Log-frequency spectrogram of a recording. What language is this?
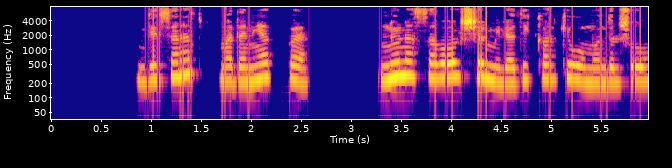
Pashto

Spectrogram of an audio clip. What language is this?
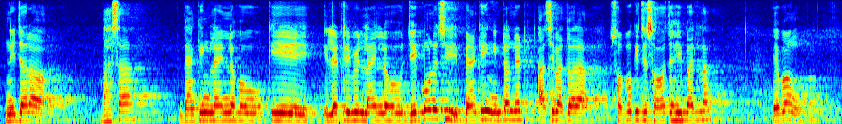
Odia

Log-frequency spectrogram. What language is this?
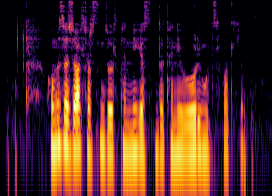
Mongolian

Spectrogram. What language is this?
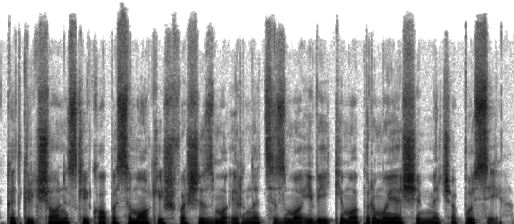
Lithuanian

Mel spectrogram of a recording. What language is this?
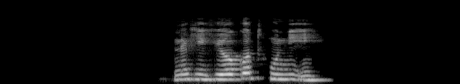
Yaqui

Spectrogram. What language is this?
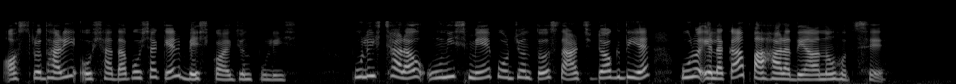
Bangla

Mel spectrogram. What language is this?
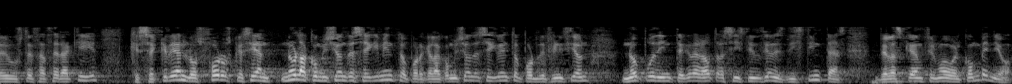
Spanish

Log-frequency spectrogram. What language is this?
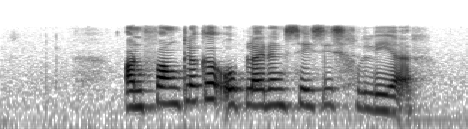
Afrikaans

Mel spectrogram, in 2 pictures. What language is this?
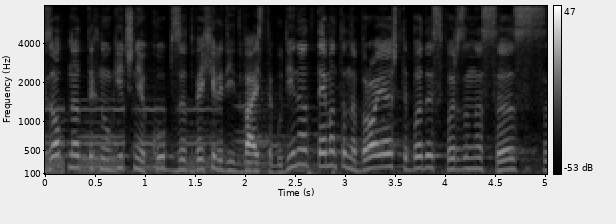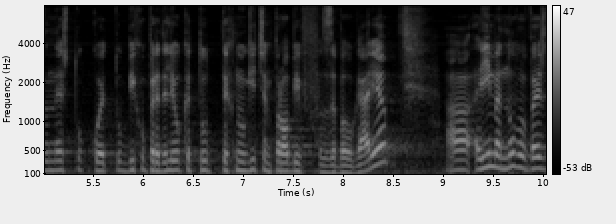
Bulgarian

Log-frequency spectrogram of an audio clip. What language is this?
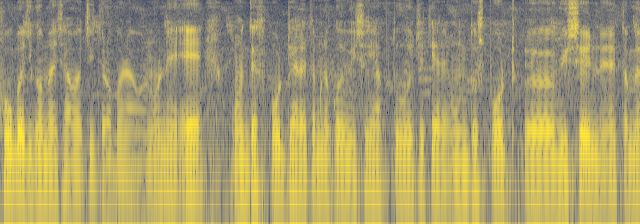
Gujarati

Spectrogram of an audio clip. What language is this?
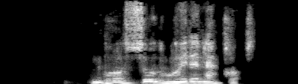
Odia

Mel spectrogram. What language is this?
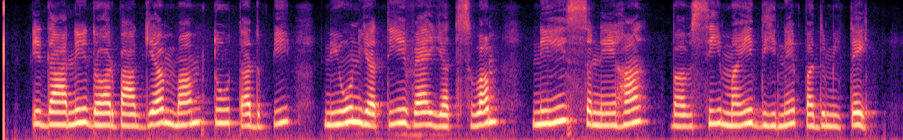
Sanskrit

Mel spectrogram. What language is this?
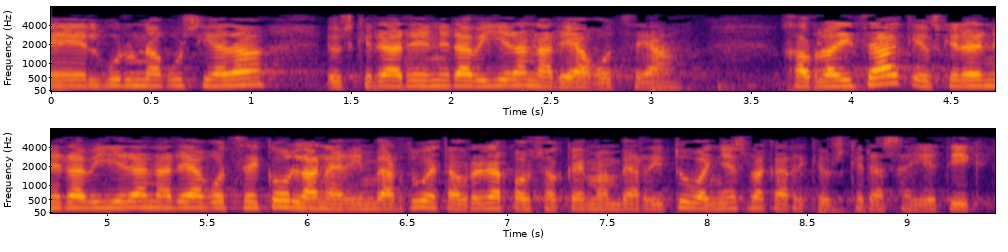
Basque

